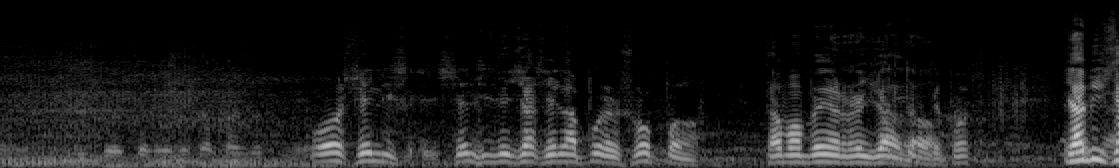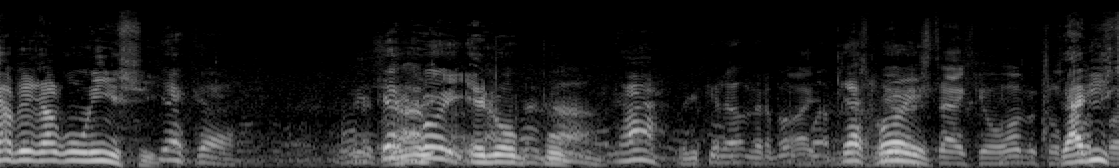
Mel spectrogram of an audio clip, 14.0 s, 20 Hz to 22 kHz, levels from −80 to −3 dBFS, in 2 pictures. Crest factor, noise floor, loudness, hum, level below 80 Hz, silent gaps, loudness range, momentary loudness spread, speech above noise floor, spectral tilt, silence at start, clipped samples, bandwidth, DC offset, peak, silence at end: 22 dB; -54 dBFS; -30 LUFS; none; -68 dBFS; none; 7 LU; 20 LU; 24 dB; -6.5 dB/octave; 0 s; under 0.1%; 17 kHz; under 0.1%; -8 dBFS; 0 s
